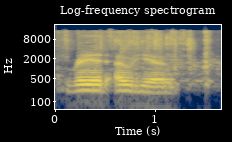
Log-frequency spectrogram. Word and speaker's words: Redodo: I'm pronouncing this correctly I checked their website they pronounce it red audio kind of a unique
